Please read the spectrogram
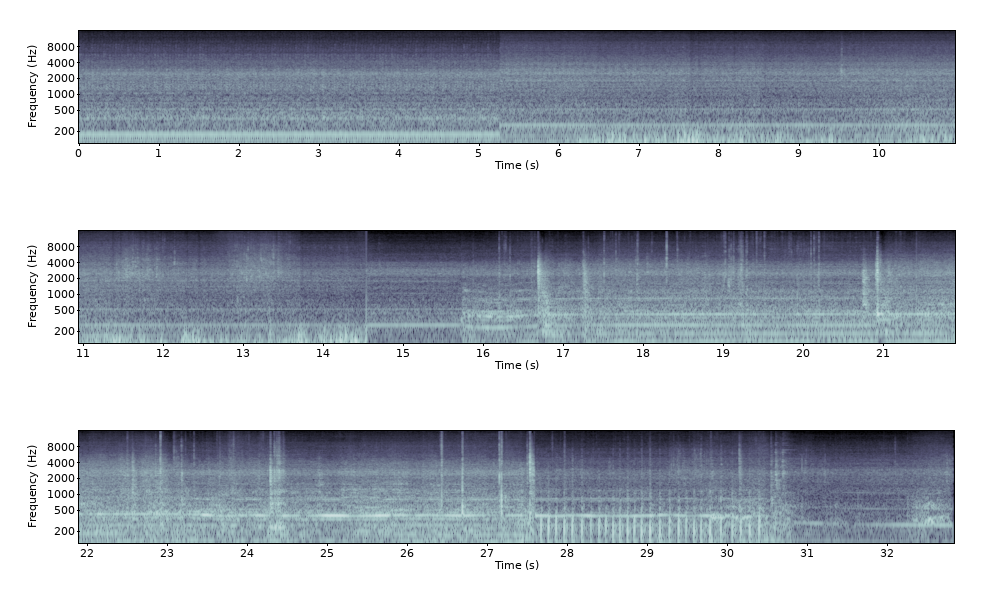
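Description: Flatbed tow truck running, its engine steady at first and then louder and rumbling. After a cut, a steady whine with sharp metallic clicks and clanks comes as the crashed car is winched up the tilted bed, and the clanks quicken into a rapid rattle near the end.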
